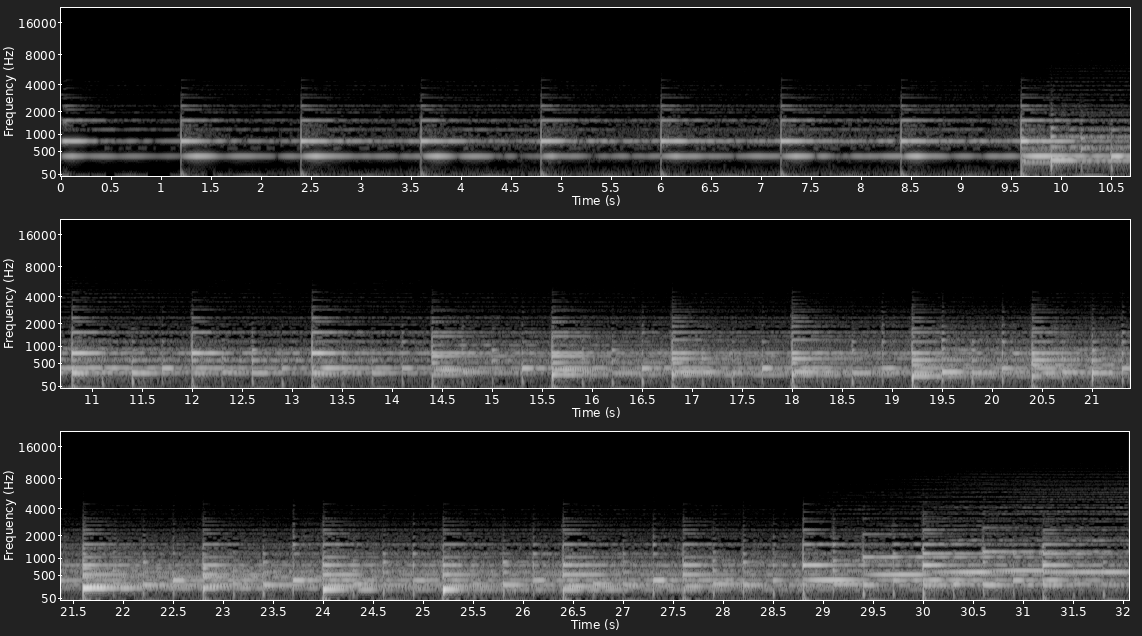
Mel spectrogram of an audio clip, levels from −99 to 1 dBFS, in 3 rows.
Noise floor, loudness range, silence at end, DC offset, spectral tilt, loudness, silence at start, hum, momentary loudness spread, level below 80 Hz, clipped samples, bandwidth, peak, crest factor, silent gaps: -55 dBFS; 11 LU; 0 s; under 0.1%; -10 dB/octave; -32 LUFS; 0 s; none; 20 LU; -62 dBFS; under 0.1%; 4.4 kHz; -10 dBFS; 22 dB; none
